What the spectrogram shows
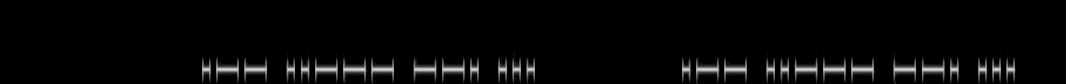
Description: Morse code, heard as a keyed tone, about 17 wpm, 700 Hz. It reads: W2GS W2GS
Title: USA Call Signs - 4 Characters - Repeated 2x - 17wpm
